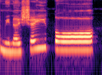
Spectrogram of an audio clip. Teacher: تا کو موٹا کر کے پڑھنا ہے، باریک نہیں پڑھنا، اگر باریک پڑھیں گی تو تا بن جائے گی، یعنی توئیں سے وہ تا بن جائے گی، تو کیا پڑھنا ہے؟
